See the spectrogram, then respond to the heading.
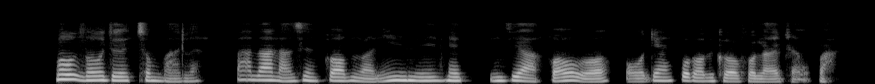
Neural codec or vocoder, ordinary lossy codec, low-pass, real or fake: codec, 16 kHz, 0.5 kbps, FunCodec, trained on Chinese and English, 25 frames a second; AAC, 48 kbps; 7.2 kHz; fake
